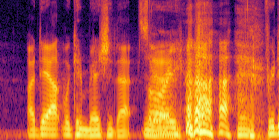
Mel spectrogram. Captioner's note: laughs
